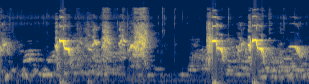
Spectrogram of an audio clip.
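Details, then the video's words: Crows fighting over food give harsh, raspy squawks in two loud bursts separated by a short silence. Each burst holds several grating calls with sharp, screechy peaks. "Crows fight for Food | Crow Sound"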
